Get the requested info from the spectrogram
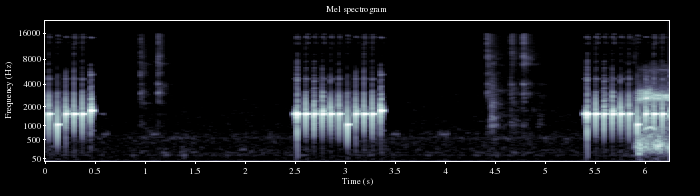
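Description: Facebook Messenger incoming-call ringtone: short bursts of about ten rapid high beeps each, under a second long and repeating about every three seconds. One burst ends just after the start, one comes about two and a half seconds in, and one near the end.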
